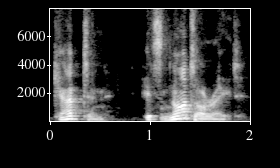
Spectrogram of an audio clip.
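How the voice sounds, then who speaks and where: A man playing a gentle, attentive ship's counsellor, soothing and probing, in a sci-fi radio theatre read. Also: mid-range voice, wildly swooping pitch, takes it slowly, exaggerated voice. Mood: sympathetic.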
